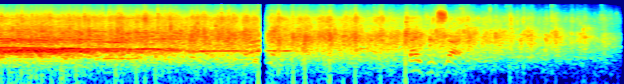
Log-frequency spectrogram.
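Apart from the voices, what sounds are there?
audience applause and cheering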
